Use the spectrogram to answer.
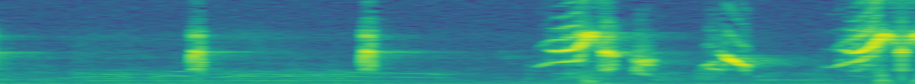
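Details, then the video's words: Long-tailed shrike song used as a lure to prompt other shrikes to sing: faint twittering, then three loud, squeaky, looping high whistled notes close together near the end. "SUARA BURUNG cendet gacor SEKETIKA pancingan cendet agar bunyi PENTET"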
